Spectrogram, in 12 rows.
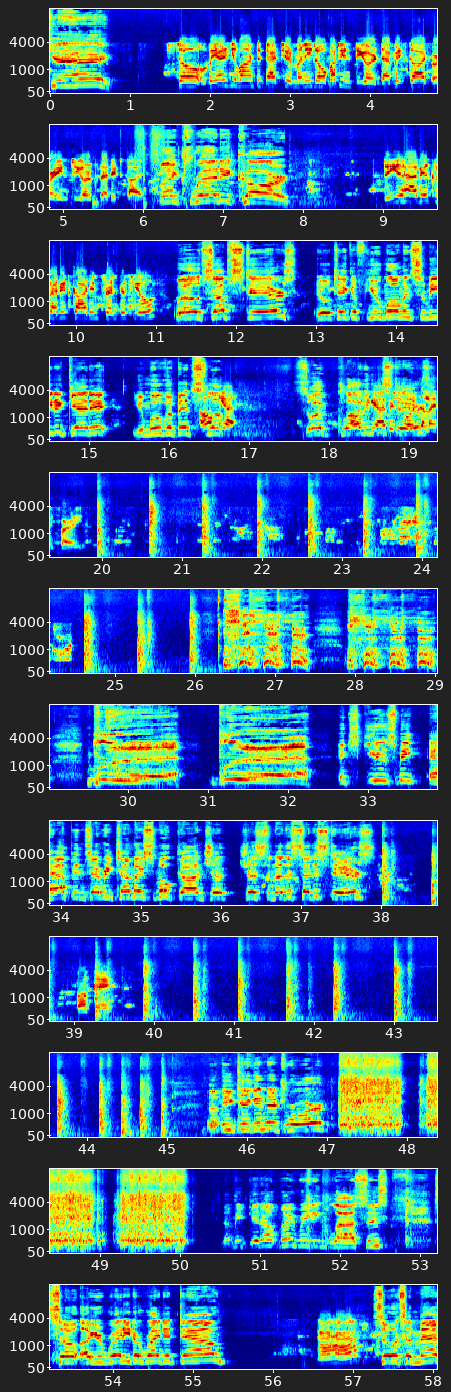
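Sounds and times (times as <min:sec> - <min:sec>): person speaking: 0:01.4 - 0:17.0, 0:17.6 - 0:24.5, 0:33.6 - 0:40.0, 0:56.0 - 0:58.0
footsteps climbing stairs: 0:19.9 - 0:26.2, 0:38.0 - 0:45.2.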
